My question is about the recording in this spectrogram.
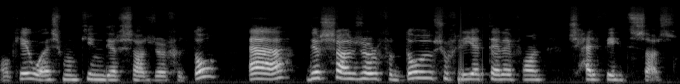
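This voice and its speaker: Woman teaching slang on a live. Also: fairly high pitch. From Morocco. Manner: casual, repeats phrases slowly for learners; answers viewer questions. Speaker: Moroccan Arabic teacher. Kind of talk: live-stream language lesson.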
